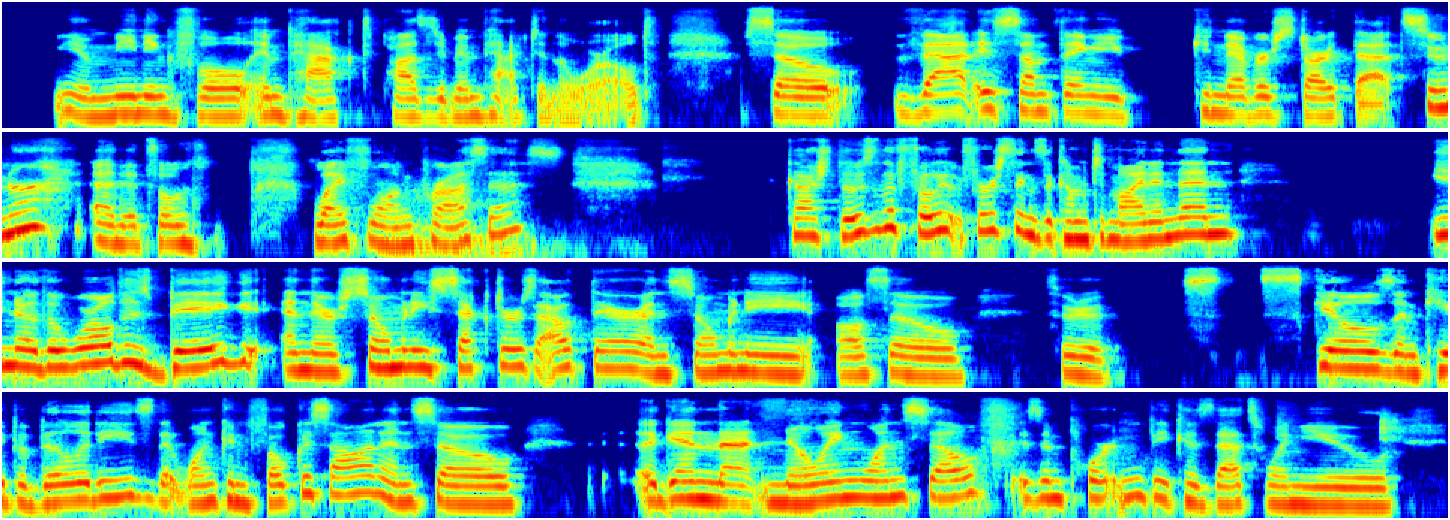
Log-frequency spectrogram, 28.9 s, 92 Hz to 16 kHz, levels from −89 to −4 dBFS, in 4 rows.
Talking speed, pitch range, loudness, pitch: 160 wpm, 170-220 Hz, -22 LUFS, 190 Hz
